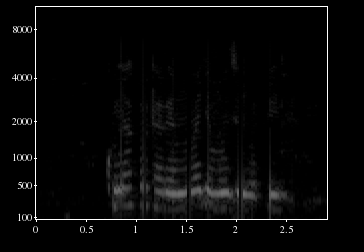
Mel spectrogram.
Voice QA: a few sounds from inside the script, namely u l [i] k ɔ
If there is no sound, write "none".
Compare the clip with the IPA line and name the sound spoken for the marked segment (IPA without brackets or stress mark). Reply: a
